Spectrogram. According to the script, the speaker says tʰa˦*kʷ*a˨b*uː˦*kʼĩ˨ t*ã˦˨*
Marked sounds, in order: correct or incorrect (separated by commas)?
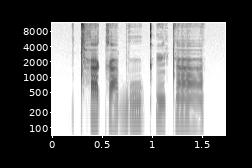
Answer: incorrect, correct, correct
